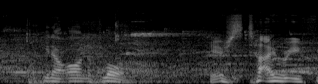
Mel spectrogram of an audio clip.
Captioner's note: whistle blows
